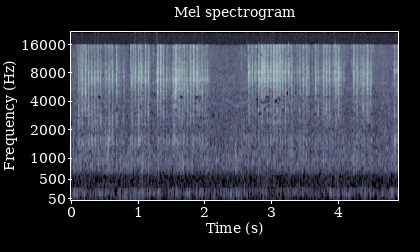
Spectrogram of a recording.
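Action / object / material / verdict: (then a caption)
scrape / black-coated scratch-art paper card scraped with a wooden stylus / coated paper / none. A wooden stylus scrapes across a flat, black-coated scratch-art paper card in quick repeated strokes. It makes a dry, bright, hissy scratching in short bursts separated by brief quiet gaps, with almost no low end.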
